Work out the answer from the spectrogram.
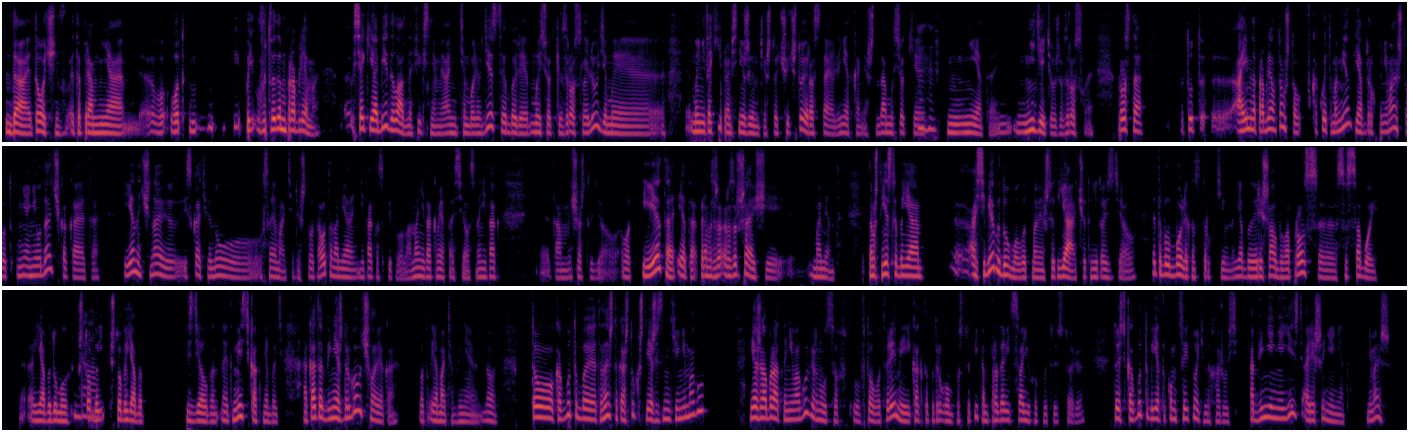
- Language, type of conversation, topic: Russian, advice, Какие обиды и злость мешают вам двигаться дальше?
- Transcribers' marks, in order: none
